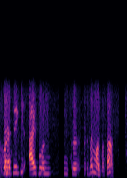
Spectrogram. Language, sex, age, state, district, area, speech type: Nepali, female, 30-45, West Bengal, Kalimpong, rural, conversation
